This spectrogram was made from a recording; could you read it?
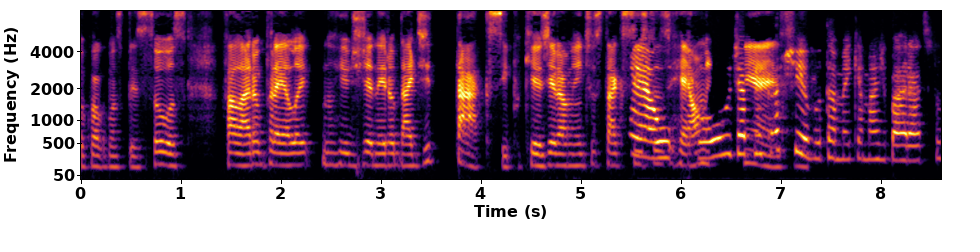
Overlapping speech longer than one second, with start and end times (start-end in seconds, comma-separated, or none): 5.5-7.3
